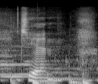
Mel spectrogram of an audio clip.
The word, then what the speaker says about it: Gin: Ijin used the name Jjwan, pronounced Jjwan, as its product identity, signaling Jjwan's strong personal branding as an icon of pop culture and economy.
